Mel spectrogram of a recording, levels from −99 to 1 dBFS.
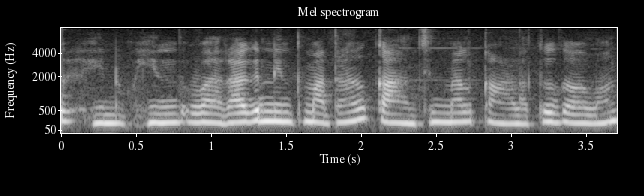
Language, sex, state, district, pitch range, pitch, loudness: Kannada, female, Karnataka, Bidar, 200-225 Hz, 215 Hz, -17 LUFS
